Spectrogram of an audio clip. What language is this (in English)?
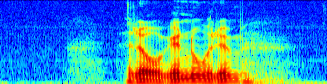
Norwegian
